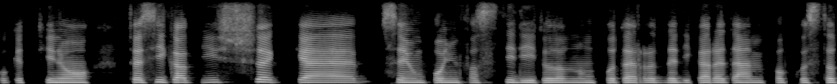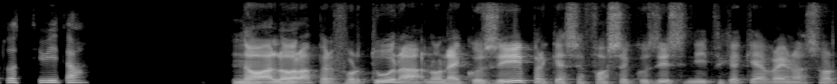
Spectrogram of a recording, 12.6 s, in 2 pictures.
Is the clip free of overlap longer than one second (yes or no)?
yes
